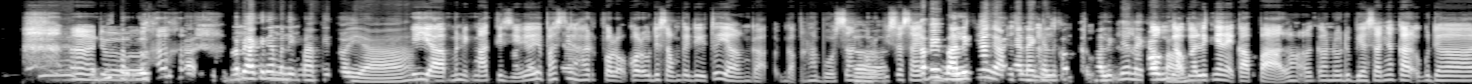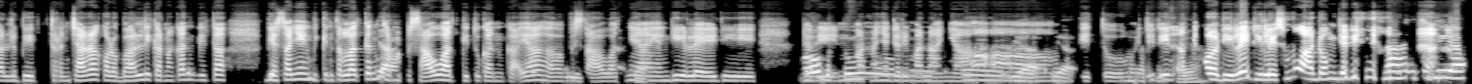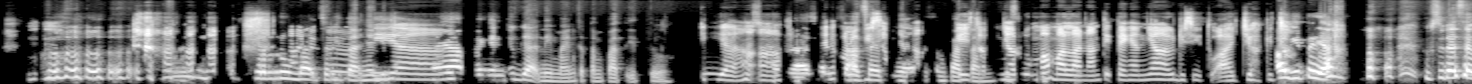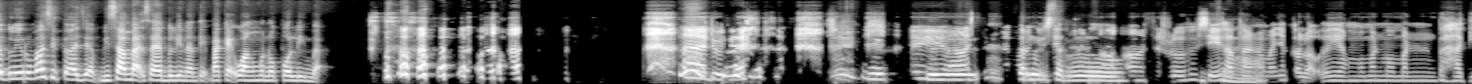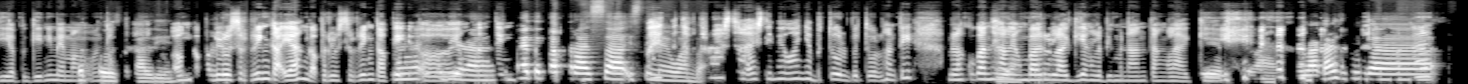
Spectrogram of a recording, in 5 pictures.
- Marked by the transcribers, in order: distorted speech; chuckle; unintelligible speech; chuckle; other background noise; in English: "delay"; chuckle; in English: "delay, delay"; laughing while speaking: "jadinya"; laugh; laughing while speaking: "gitu"; laugh; laugh; laugh
- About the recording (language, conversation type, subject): Indonesian, unstructured, Apa momen paling membahagiakan yang kamu ingat dari minggu ini?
